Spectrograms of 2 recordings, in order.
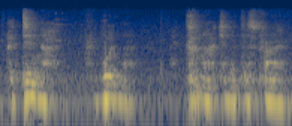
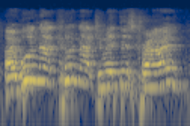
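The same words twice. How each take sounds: First: Solemn denial. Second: Much higher, slow, sing-song rhyming denial; Dr. Seuss rhyme. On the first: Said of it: "standing in front of a jury". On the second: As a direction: bounce it like a children's storybook verse. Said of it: "the Doctor Seuss defense". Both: Retold or imitated.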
